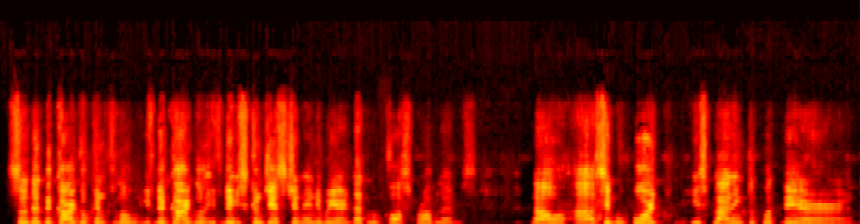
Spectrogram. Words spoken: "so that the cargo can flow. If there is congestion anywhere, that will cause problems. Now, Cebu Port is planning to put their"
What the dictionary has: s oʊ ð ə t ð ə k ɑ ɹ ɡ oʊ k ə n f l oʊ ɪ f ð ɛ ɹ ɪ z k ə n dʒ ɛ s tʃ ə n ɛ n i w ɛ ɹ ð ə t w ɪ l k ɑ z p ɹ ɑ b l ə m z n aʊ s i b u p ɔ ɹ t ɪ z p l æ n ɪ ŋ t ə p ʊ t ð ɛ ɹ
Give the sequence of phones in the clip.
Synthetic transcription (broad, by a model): s oʊ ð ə t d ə k ɑ ɹ ɡ oʊ k ə n f l oʊ ɪ f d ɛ ɹ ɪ s k ə n dʒ ɛ s tʃ ə n ɛ n i w ɛ ɹ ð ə t w ɪ l k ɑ s p ɹ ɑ b l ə m s n aʊ s i b u p ɔ ɹ t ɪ s p l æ n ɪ ŋ t ə p ʊ t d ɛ ɹ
